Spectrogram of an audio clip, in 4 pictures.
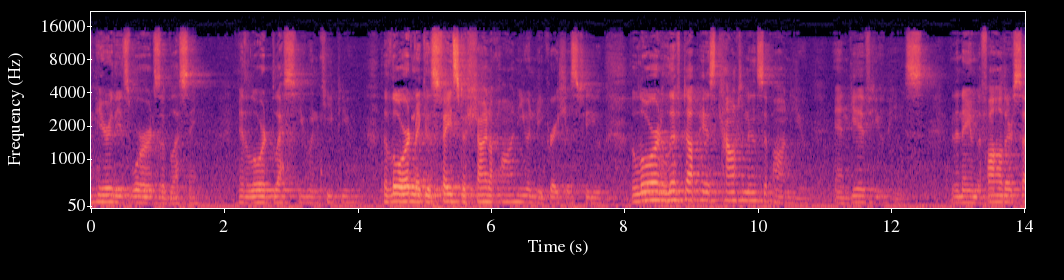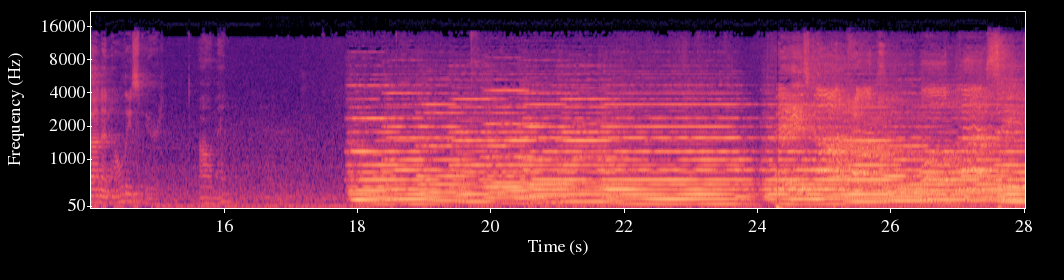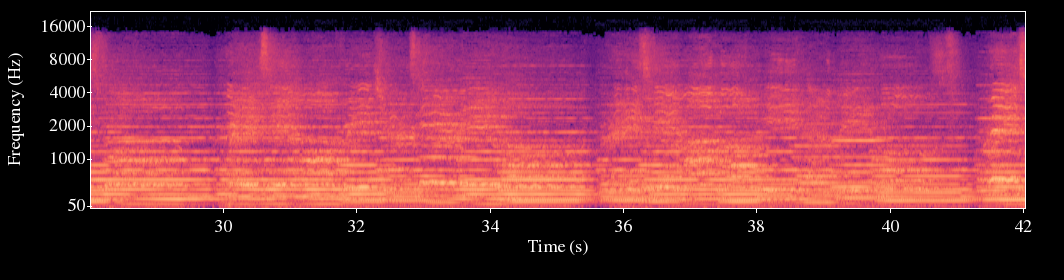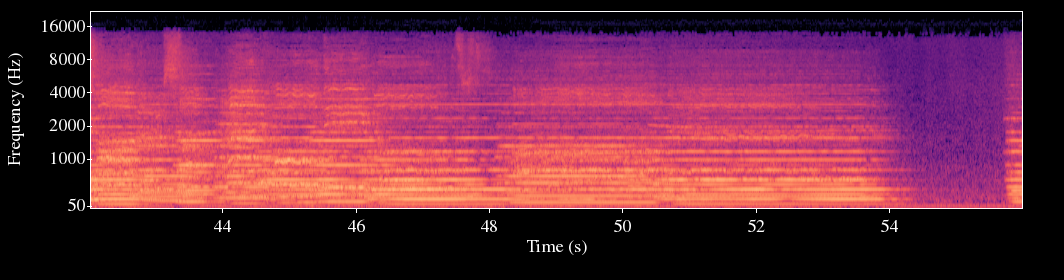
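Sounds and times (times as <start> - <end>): organ accompaniment: 17.8 - 54.3, 55.7 - 56.0
choir singing sustained chords: 17.8 - 54.4, 55.7 - 56.0.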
